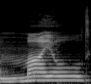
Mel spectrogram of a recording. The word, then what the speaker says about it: mild: soft Britain has a mild climate my try to get this sound before the DU my it's in the throat it's dark L mild climate mild mild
